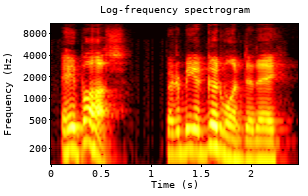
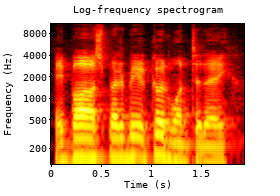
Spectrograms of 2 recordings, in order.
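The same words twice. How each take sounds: First: Higher, louder, cocky greeting; big cheerful call. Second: Casual, friendly call to the boss; lighthearted greeting. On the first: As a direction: call it out across the arena. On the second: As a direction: toss it off lightly. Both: Acted. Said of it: "lightheartedly to the governor".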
